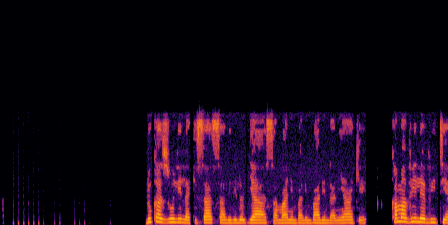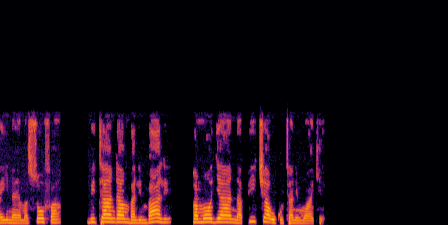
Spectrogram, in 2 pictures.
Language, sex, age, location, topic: Swahili, female, 25-35, Dar es Salaam, finance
